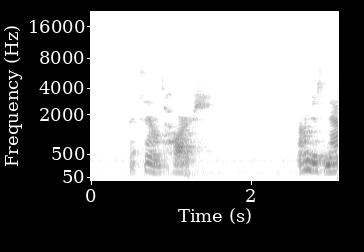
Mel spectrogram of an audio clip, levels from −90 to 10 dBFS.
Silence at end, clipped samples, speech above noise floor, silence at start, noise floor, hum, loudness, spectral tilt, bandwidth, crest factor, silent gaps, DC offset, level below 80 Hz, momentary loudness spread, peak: 0 s; under 0.1%; 34 dB; 0.5 s; -86 dBFS; none; -55 LUFS; -6 dB/octave; 16.5 kHz; 22 dB; none; under 0.1%; under -90 dBFS; 12 LU; -34 dBFS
